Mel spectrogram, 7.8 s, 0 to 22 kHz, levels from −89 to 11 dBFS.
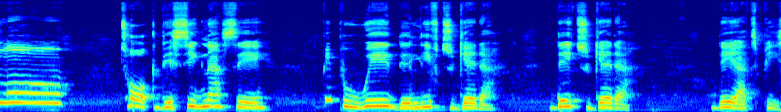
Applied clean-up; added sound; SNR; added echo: none; none; none; none.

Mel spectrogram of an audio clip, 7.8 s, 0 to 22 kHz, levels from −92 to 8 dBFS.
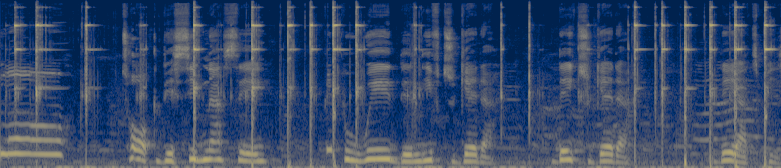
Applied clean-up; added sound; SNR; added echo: none; Bicycle bell; -5 dB; none.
